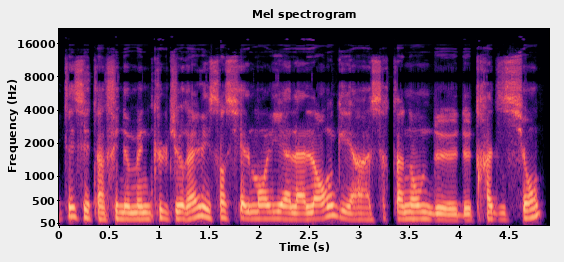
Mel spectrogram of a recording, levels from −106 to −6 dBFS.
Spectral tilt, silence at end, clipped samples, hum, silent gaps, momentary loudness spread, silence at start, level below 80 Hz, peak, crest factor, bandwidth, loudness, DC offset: -5.5 dB/octave; 0.1 s; under 0.1%; none; none; 5 LU; 0.05 s; -70 dBFS; -12 dBFS; 12 dB; 13 kHz; -24 LUFS; under 0.1%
